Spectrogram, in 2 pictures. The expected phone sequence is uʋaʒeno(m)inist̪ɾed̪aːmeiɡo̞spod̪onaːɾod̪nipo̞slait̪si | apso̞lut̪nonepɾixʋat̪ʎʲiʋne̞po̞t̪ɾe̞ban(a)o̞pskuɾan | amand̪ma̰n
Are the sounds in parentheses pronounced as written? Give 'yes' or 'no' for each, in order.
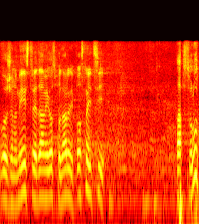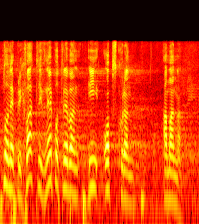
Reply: yes, no

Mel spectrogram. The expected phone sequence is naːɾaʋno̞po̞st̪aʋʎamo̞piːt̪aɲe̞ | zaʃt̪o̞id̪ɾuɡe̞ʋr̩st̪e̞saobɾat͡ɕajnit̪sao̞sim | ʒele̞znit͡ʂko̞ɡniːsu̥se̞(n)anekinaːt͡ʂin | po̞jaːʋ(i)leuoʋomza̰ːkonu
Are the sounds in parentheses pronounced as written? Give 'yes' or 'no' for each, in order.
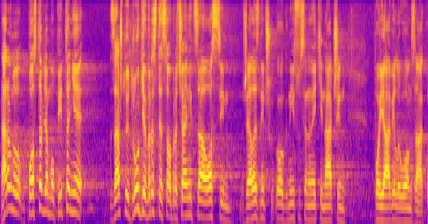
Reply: yes, yes

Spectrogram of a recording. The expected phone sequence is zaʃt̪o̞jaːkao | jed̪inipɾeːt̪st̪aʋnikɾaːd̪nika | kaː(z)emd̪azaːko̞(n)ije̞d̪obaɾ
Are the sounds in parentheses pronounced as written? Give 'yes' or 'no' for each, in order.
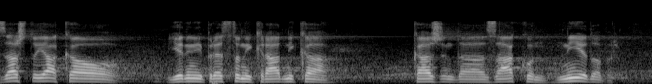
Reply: no, no

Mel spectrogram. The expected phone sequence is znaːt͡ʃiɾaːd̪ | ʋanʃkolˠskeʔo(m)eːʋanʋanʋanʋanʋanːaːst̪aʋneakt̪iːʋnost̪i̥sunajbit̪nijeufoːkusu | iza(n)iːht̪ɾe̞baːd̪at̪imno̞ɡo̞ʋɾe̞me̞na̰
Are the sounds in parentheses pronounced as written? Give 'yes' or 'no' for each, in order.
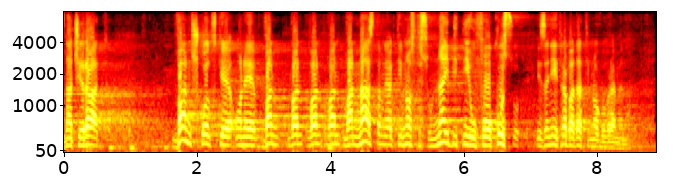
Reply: no, no

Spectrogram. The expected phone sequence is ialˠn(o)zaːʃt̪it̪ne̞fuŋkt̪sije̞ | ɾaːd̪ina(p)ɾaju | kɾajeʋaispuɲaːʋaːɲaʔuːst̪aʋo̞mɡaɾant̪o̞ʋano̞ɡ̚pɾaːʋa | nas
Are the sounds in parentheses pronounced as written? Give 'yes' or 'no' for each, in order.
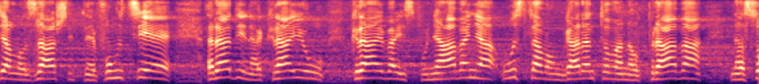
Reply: yes, no

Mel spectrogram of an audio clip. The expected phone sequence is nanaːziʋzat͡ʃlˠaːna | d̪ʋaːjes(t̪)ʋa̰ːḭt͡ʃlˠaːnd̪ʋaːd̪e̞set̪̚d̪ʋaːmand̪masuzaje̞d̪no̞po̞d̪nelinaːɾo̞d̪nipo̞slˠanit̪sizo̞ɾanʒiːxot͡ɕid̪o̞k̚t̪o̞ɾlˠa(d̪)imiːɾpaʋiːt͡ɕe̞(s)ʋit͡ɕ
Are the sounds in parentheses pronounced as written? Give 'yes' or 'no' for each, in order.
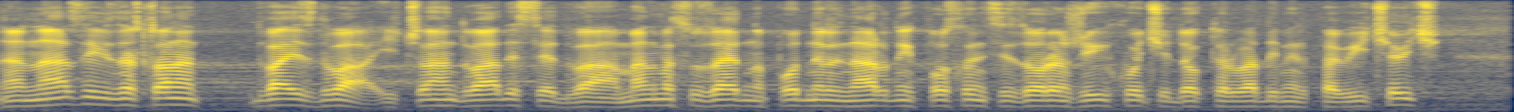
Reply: no, yes, no

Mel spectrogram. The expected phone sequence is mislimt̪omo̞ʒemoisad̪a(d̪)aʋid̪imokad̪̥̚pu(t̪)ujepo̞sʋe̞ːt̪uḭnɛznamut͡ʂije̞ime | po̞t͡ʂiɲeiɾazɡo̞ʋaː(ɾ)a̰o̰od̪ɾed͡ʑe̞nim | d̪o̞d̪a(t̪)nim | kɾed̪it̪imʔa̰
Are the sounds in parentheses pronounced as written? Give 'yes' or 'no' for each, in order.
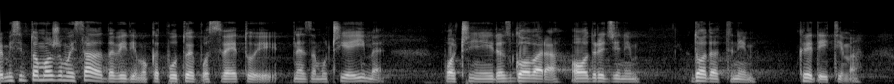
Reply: yes, yes, yes, yes

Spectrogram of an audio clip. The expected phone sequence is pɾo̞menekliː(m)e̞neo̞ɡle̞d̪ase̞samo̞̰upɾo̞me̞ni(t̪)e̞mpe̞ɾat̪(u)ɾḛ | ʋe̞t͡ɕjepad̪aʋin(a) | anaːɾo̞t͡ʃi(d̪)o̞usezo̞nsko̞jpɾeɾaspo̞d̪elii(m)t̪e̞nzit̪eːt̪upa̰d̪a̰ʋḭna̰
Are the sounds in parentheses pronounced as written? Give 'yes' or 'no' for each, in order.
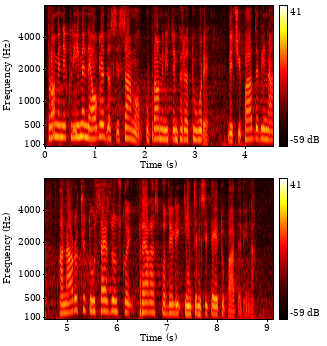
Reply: yes, yes, no, yes, no, no

